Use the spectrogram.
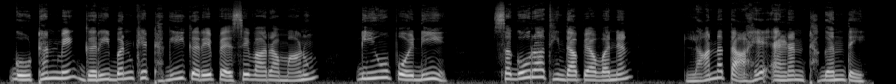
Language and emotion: Sindhi, disgusted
